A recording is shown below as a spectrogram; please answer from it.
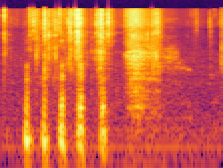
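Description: Trading cards being handled and flipped through by hand: a quick run of light clicks and snaps in the first second, then a brief brushing rustle.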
